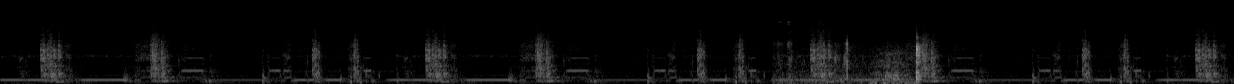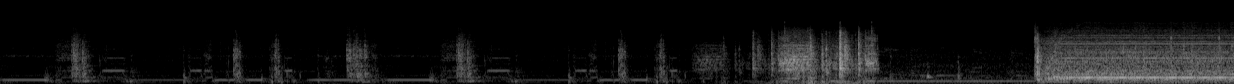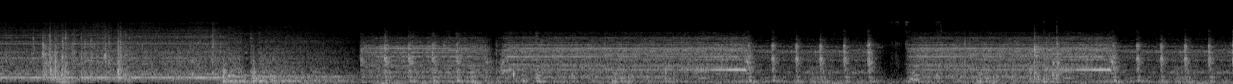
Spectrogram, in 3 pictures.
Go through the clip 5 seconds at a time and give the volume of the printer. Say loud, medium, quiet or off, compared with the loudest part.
quiet, quiet, quiet, quiet, loud, loud, loud, loud.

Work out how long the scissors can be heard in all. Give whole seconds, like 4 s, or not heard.
3 s.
